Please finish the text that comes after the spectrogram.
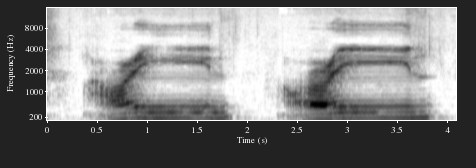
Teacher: আইন, আইন, আইন উচ্চারণ করার সময় মূলত হলকের মধ্য থেকে একটু গলার মধ্যে চাপ দিয়ে উচ্চারণ করতে হয়।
